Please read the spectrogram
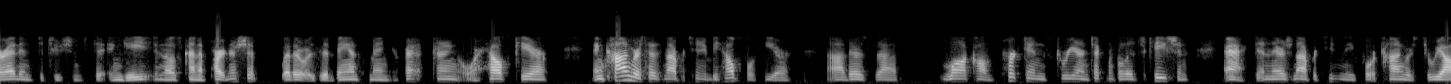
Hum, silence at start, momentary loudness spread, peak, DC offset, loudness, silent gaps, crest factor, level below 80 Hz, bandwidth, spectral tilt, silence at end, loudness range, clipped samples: none; 0 s; 15 LU; 0 dBFS; under 0.1%; -22 LUFS; none; 22 dB; -74 dBFS; 16 kHz; -5.5 dB/octave; 0 s; 6 LU; under 0.1%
